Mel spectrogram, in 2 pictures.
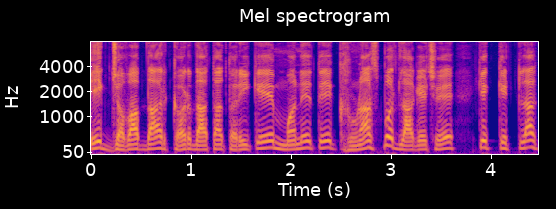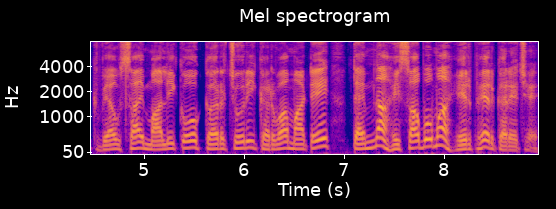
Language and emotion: Gujarati, disgusted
